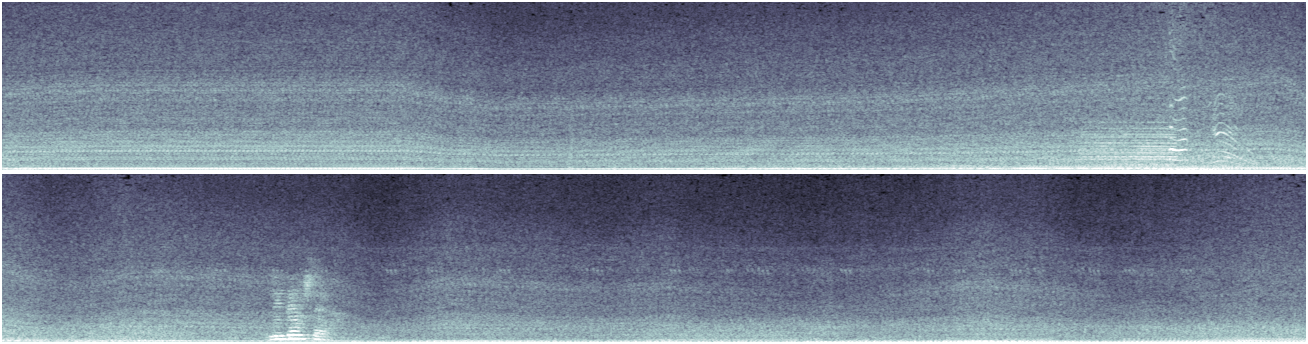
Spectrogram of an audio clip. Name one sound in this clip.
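A heavy engine hums steadily, shifting pitch as the vehicle speeds up and slows down.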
